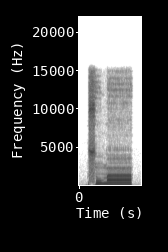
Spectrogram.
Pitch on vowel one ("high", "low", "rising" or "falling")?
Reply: low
